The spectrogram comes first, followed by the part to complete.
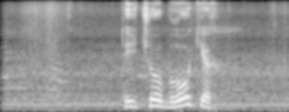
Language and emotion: Russian, neutral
